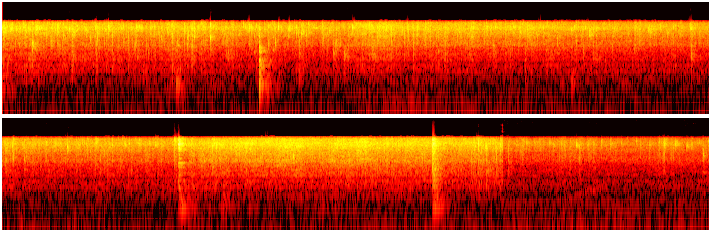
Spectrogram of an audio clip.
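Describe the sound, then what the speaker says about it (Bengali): Onions sizzle steadily in hot oil with garlic and garam masala, a loud, close, continuous hiss with a few sharp clicks of a spatula, fading somewhat near the end. "আমার পেঁয়াজটা হালকা ভাজা হয়ে গেছে"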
